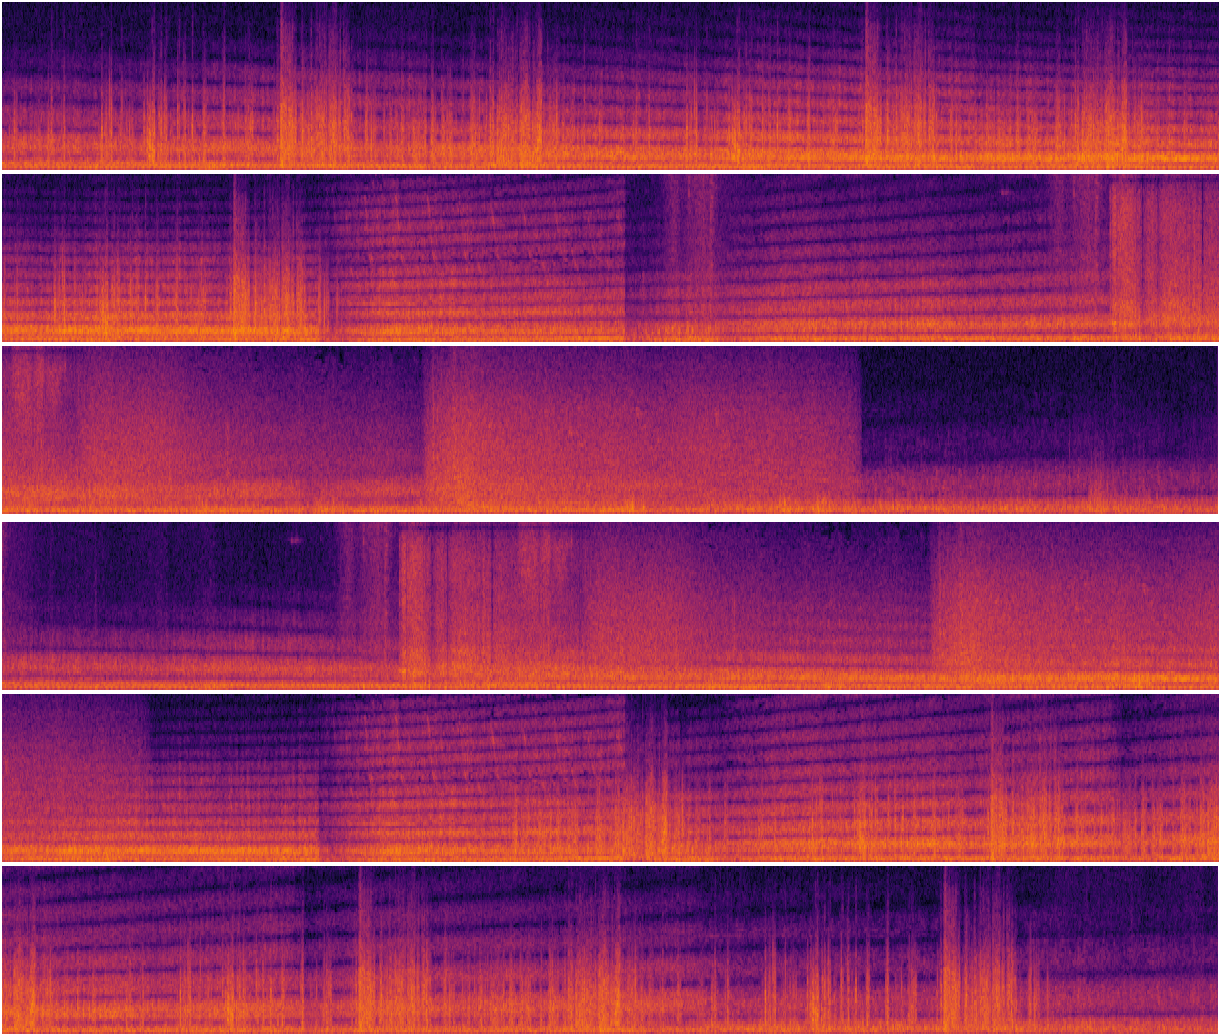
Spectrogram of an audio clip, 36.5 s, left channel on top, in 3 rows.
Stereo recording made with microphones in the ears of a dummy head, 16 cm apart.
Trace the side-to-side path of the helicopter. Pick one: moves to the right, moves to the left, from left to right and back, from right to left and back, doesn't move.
moves to the right.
